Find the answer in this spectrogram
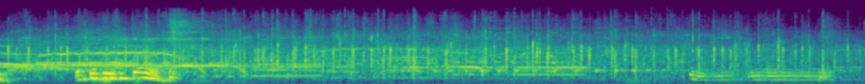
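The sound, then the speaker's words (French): Sustained audience applause at a festival, a dense patter of many hands clapping throughout, with sustained tonal notes or voices rising above it, louder at the start and then holding steady. “Je voudrais que vous applaudissiez”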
